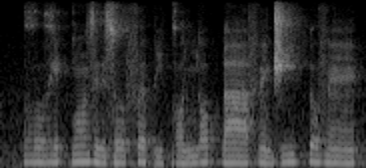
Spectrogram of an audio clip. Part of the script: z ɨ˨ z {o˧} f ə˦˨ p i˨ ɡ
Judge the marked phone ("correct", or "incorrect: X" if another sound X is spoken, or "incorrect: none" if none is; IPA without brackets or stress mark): correct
